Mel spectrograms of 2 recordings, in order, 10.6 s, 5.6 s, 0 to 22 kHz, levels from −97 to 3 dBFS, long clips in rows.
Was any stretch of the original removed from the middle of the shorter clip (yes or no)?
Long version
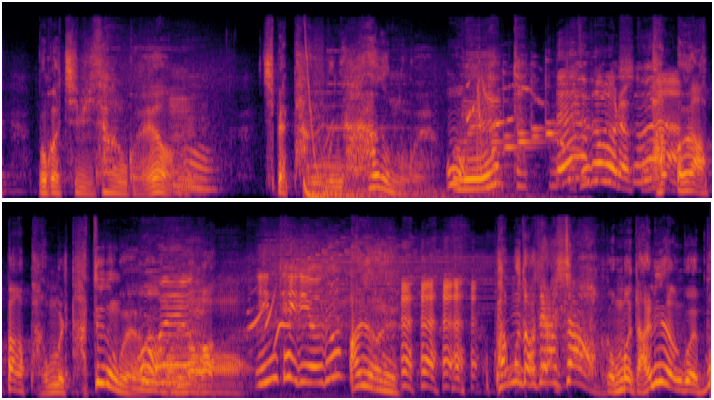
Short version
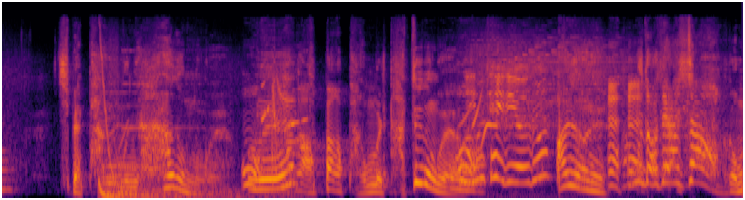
yes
